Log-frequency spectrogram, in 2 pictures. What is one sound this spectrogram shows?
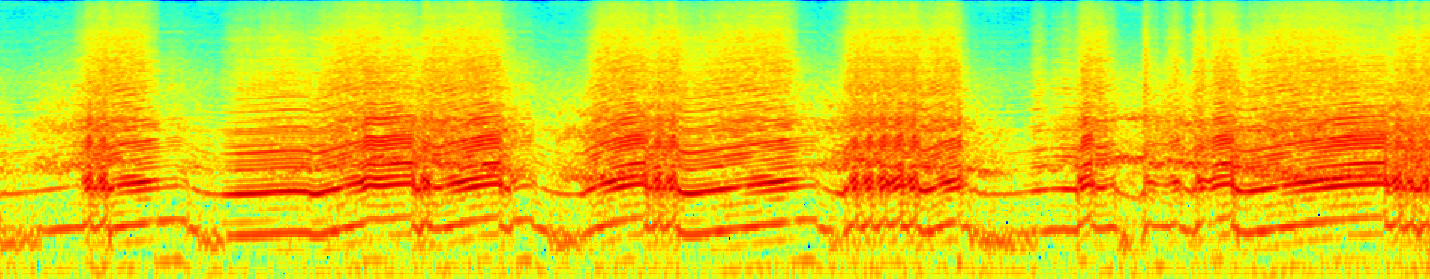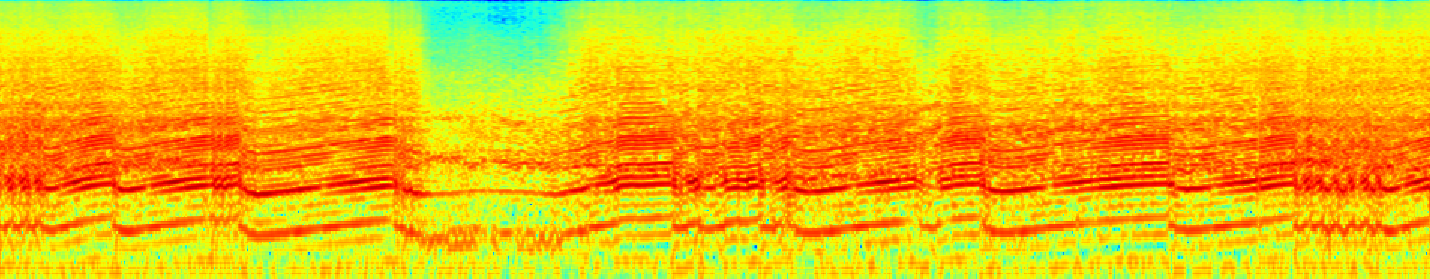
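A car engine revs hard, its pitch rising and falling again and again.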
